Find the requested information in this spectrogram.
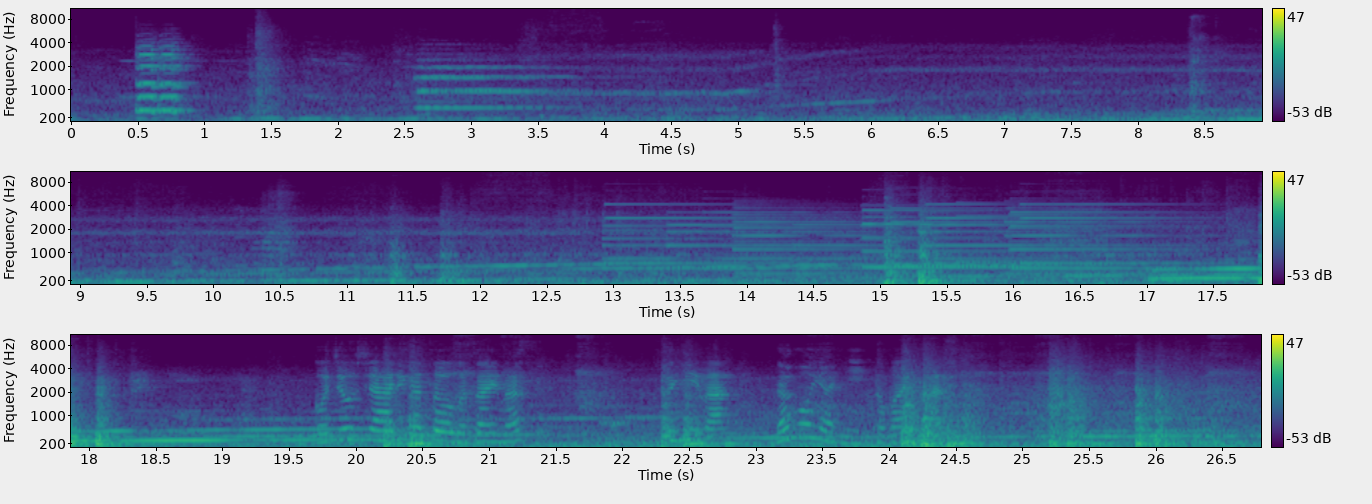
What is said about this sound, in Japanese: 電車が発車します。ご注意ください。 ご注意ください。ドアを閉めます。ご注意ください。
